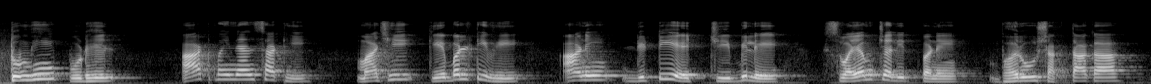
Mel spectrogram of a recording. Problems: constant background noise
